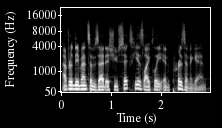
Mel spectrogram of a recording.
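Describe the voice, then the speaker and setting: A man's voice: on the low side, very animated, racing, darkish tone, no echo. A man hosting a reaction video, reading aloud and musing casually with interjections.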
